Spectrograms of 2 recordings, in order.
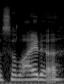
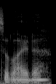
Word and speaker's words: Salida: It's also Salida instead of however you're supposed to say Salida in Spanish.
